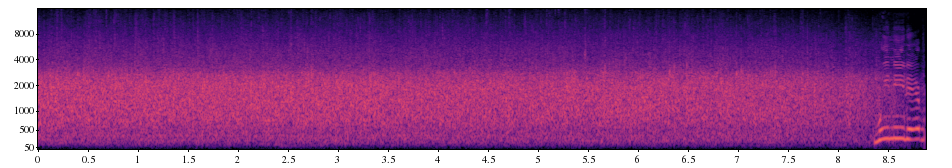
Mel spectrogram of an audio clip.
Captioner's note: applause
